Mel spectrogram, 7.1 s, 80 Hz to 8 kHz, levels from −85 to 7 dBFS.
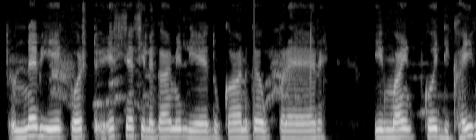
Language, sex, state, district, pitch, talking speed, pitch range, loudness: Rajasthani, male, Rajasthan, Churu, 160 Hz, 160 wpm, 150-165 Hz, -17 LUFS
